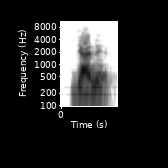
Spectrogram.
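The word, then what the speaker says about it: Janer: Spelling पळया, जे ए एन ई आर, जानेर, जानेवारी.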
